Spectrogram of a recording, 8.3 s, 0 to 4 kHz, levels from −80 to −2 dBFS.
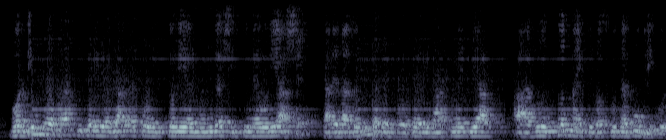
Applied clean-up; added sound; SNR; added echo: neural separator model SepFormer DNS4.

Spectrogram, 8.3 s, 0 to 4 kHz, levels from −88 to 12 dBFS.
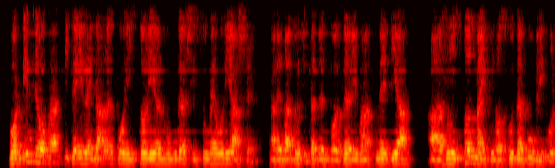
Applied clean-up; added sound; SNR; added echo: neural mask model DeepFilterNet 3.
